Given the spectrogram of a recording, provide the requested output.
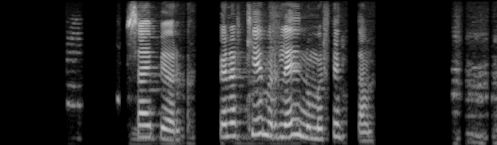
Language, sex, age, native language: Icelandic, male, 14, Icelandic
